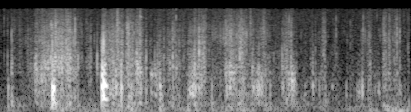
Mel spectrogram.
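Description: Hamster scrabbling in dry wood-shaving bedding while tugging at a carrot: a run of small crinkles and clicks, with two sharper ones about a quarter and half a second in.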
